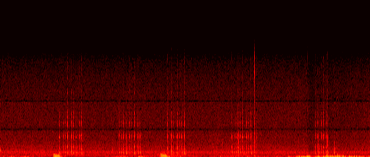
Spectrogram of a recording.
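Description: A rutting bull moose giving two short, deep grunts that drop in pitch, about two seconds apart. Soft rustling ticks repeat about once a second, and a low rumble comes in near the end.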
